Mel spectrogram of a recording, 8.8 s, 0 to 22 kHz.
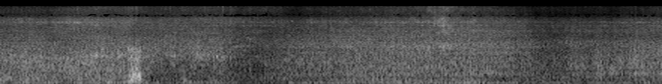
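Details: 1980s Hornby APT model train after a ringfield motor upgrade kit replaced its worn armature; an even rolling hiss and light track clatter with no stutter or grinding. Normal, smooth running.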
